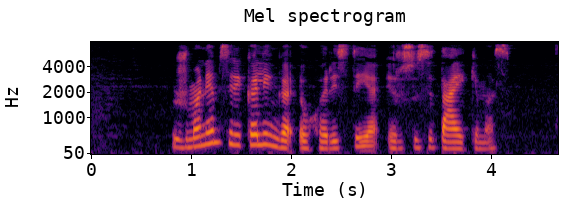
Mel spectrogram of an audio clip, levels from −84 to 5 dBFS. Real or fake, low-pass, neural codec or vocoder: real; 7.2 kHz; none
